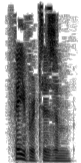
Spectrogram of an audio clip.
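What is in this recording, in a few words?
"favouritism", English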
